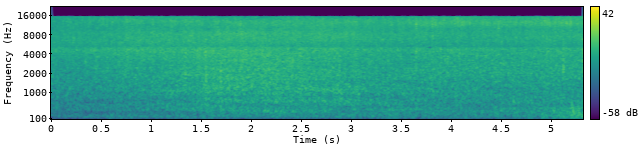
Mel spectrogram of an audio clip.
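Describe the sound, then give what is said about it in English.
A vehicle drives through fairly deep standing water around a curve: a steady rush of splashing and churning over a low engine rumble, continuous for several seconds and swelling slightly near the end. No one speaks. “Water here is fairly deep as you go around the curve.”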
